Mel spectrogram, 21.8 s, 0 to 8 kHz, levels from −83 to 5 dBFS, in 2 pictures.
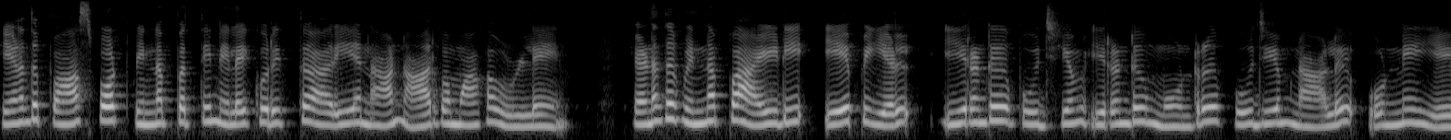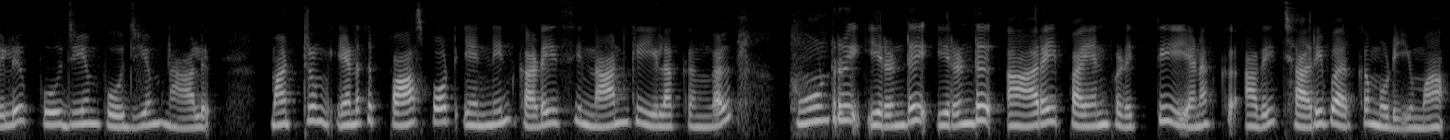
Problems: none marked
